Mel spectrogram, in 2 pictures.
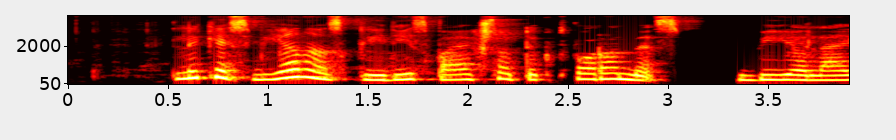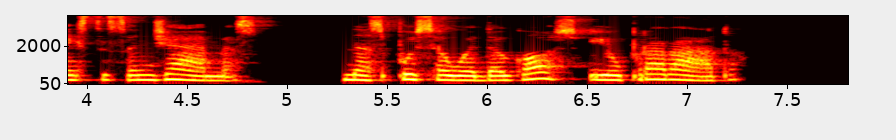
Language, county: Lithuanian, Kaunas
